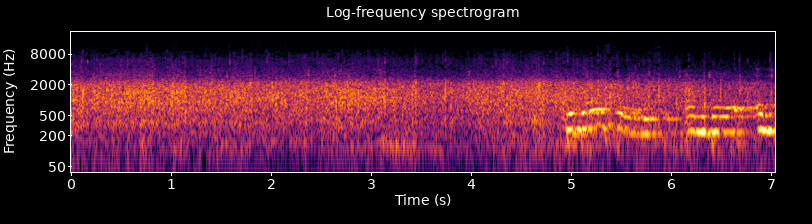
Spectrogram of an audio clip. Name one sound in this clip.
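A crowd of people claps loudly and steadily.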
